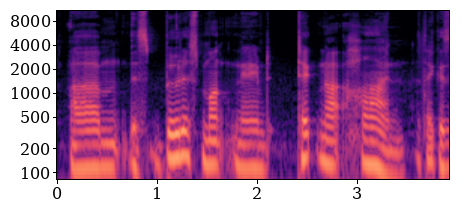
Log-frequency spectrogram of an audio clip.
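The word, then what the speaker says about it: Thích Nhất Hạnh: were by this um this Buddhist monk named ticknot Han I think is how you say his name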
